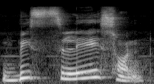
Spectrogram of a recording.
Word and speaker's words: বিশ্লেষণ: তারপরে দেখো বয়রসি তালাবস্য লয়ে একার মূর্ধন্যস্য মূর্ধন্য, বিশ্লেষণ। তাহলে এখানে তালাবস্যের সাথে ল যুক্ত আছে, তো স্বয়ের উচ্চারণ জোরে হবে একটু বা স্বয়ের উচ্চারণ দুবার, বিশ্লেষণ, বিশ্লেষণ, স্বয়ের উচ্চারণটা মনে হচ্ছে যেন দুবার হচ্ছে।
